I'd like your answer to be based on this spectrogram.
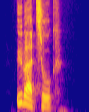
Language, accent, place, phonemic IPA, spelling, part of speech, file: German, Germany, Berlin, /ˈyːbɐˌt͡suːk/, Überzug, noun, De-Überzug.ogg
- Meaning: 1. verbal noun of überziehen (in both stresses) 2. anything that covers an object wholly or partially in such a fashion that it is drawn planarly above it, casing, coating, cover, coat, overlay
